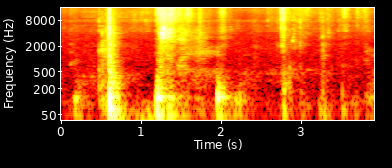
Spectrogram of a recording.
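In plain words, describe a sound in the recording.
Trading cards rustle and slide against each other in gloved hands.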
